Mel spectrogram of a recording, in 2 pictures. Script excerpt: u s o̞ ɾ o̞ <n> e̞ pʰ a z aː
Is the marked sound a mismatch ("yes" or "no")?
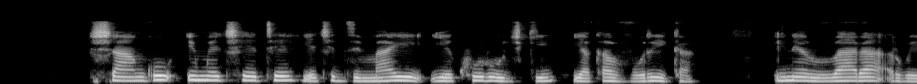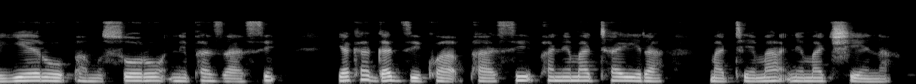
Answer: no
